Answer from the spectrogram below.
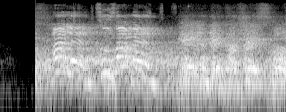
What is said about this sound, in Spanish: Todos juntos contra el fascismo, un grito claro que se ha podido escuchar en el centro de Frankfurt durante este sábado.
